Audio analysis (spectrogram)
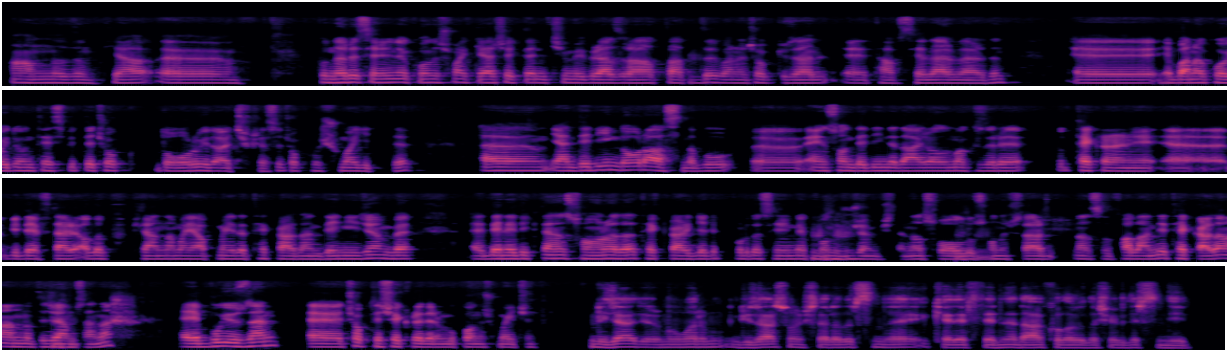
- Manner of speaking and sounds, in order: static; other background noise; tapping; "hedeflerine" said as "kedeflerine"
- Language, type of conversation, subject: Turkish, advice, Mükemmeliyetçilik yüzünden karar vermekte zorlanıp sürekli ertelediğiniz oluyor mu?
